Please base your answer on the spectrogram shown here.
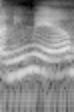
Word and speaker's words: anime: cara pengucapan yang benar mulai sekarang nyebutnya animea bukan Enim lagi kata-kata selanjutnya pasti familiar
